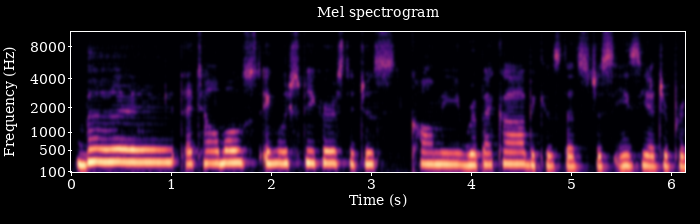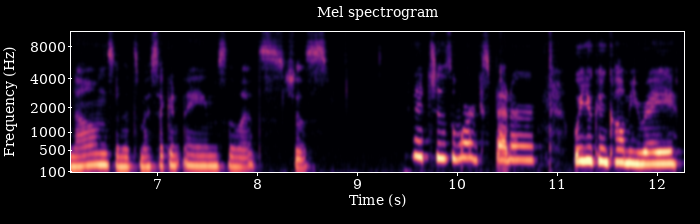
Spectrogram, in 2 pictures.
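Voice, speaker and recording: Hosting a relaxed solo podcast, a southwest German woman in her early twenties chats in English with a German accent, poking fun at herself and laughing frequently. Her voice is mid-range and mellow.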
